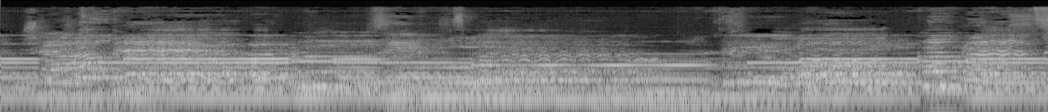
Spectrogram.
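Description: A hymn sung with strong vibrato, led by a woman's voice, over sustained chords played on an electronic keyboard.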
